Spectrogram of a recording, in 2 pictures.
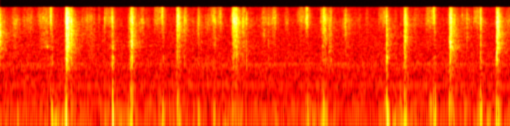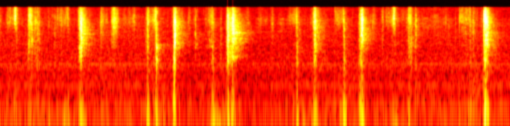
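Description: Tarot cards being shuffled during a card reading, with many crisp riffling clicks and slaps in irregular bursts, fairly loud and steady throughout, with no talk.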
